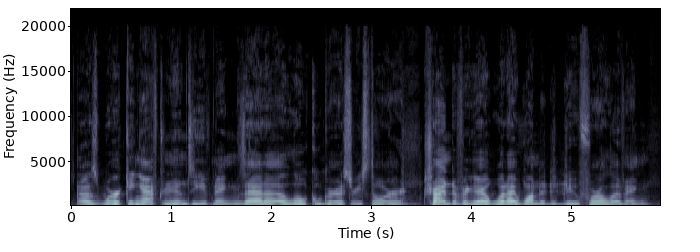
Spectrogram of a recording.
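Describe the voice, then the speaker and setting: An online storyteller in his thirties recounts something personal in a rambling, self-deprecating way, with a bit of mild swearing. He speaks a little fast in a low-pitched voice, with no room sound on the recording.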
